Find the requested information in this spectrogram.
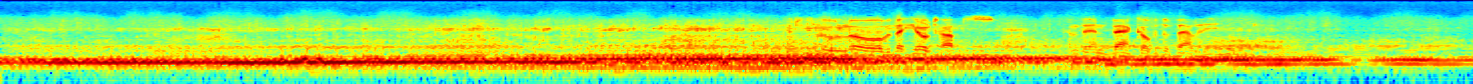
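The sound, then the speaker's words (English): A propeller monoplane climbs in the blue evening sky, low down in the south, its low engine hum loud and constant throughout, with brief voice-like sounds rising above it in the middle before the drone fades slightly at the end. “Low down in the south, a monoplane was climbing into the heavens.”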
